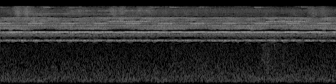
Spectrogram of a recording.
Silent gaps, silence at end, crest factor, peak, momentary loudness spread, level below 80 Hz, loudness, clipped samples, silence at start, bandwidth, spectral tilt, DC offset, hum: none; 0 s; 12 dB; -12 dBFS; 1 LU; -82 dBFS; -22 LUFS; under 0.1%; 0 s; 16 kHz; 2.5 dB/octave; under 0.1%; none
